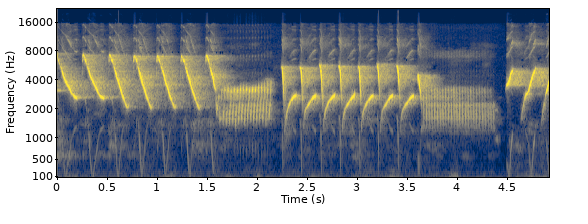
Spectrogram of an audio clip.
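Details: Canary singing loudly: rapid repeated falling whistled notes, then a buzzy rolling trill, another series of quick slurred notes and a second trill, a brief break, then more fast whistles.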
